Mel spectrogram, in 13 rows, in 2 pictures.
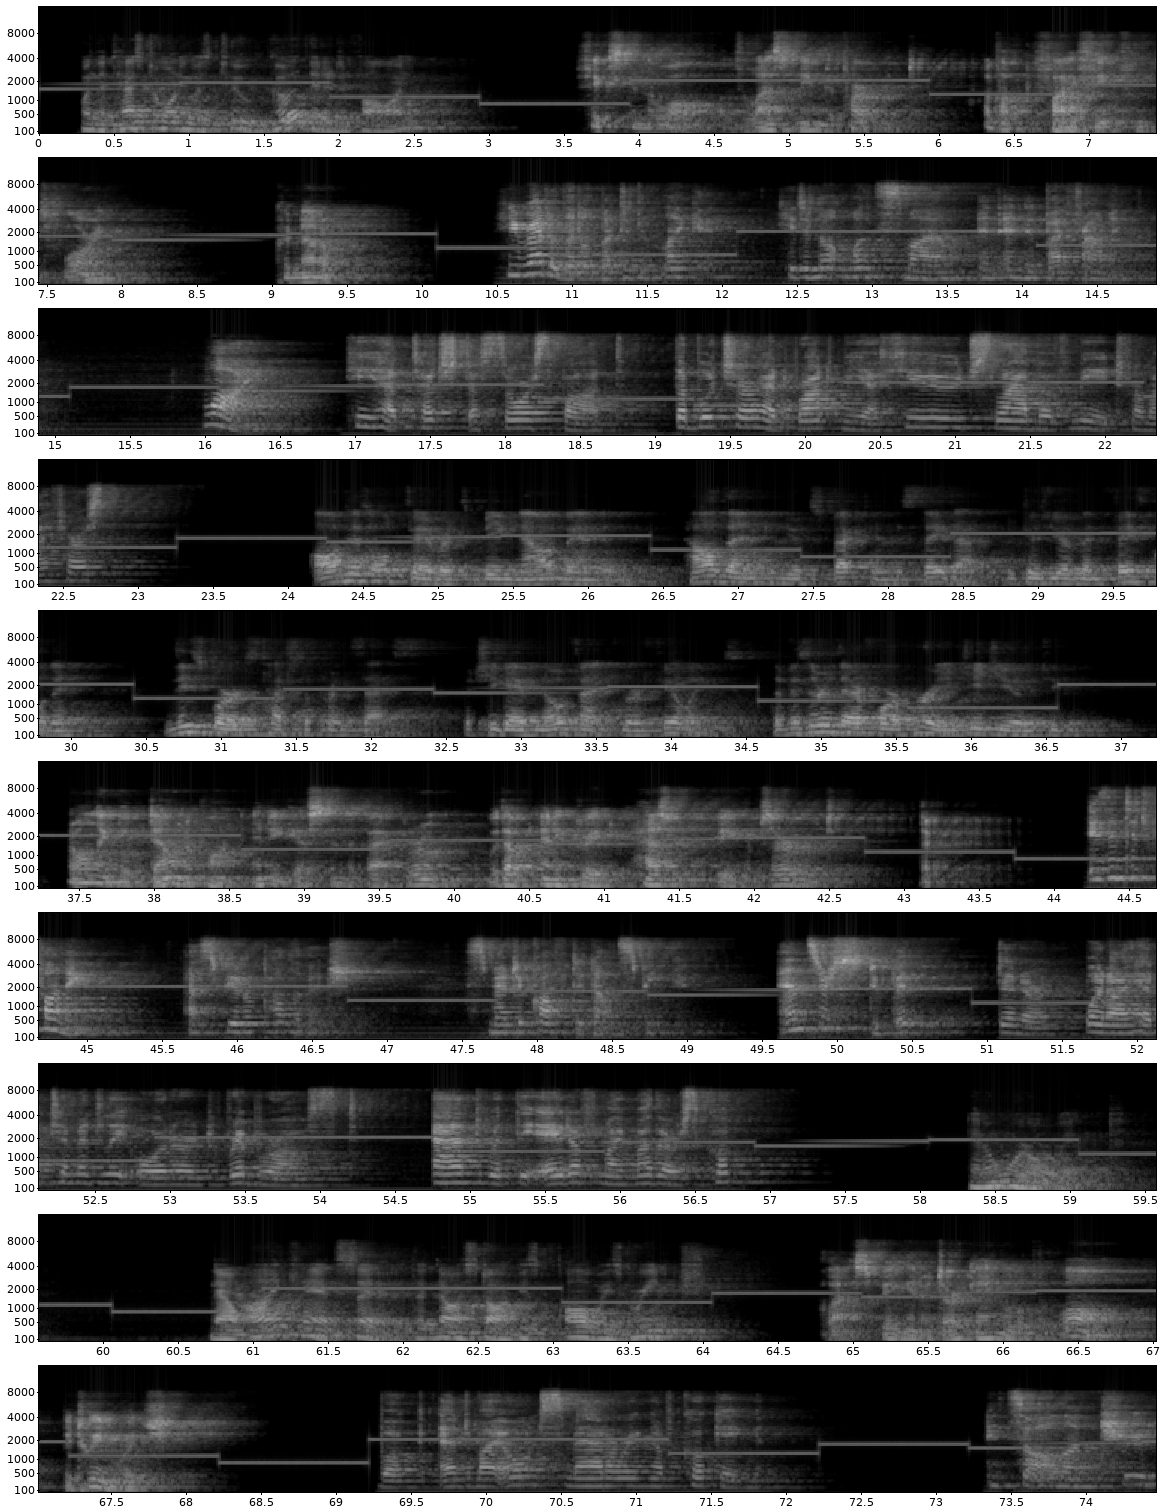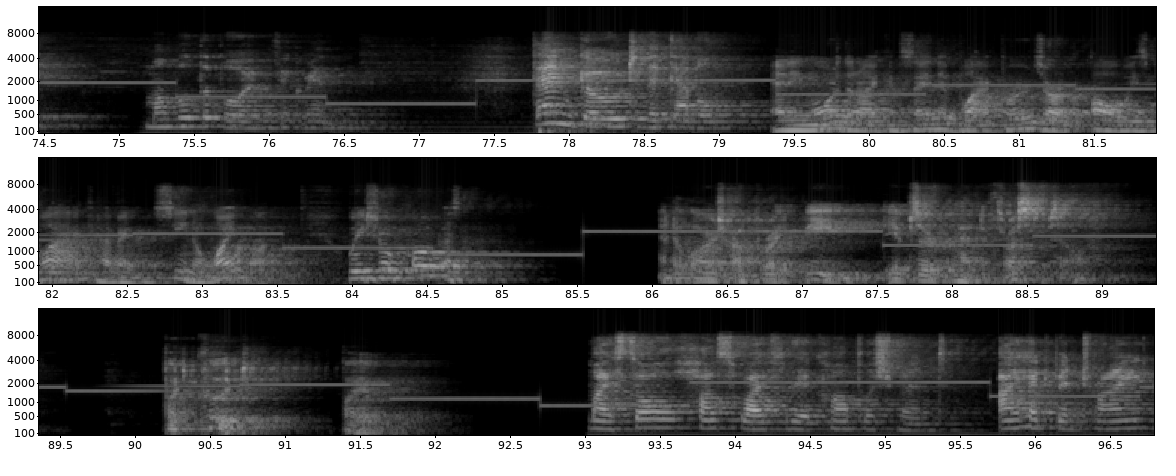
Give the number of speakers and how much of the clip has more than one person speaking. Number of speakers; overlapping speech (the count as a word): five, no overlap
